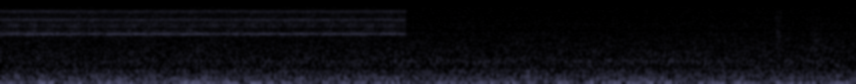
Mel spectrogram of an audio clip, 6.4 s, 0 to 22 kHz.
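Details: Gigabyte GTX 980 Ti G1 graphics card: faint steady high-pitched electrical whine over quiet hiss for about three seconds, then stops; coil whine.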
